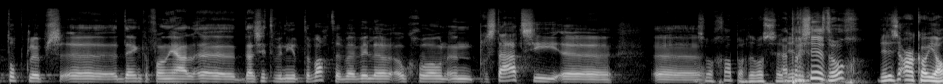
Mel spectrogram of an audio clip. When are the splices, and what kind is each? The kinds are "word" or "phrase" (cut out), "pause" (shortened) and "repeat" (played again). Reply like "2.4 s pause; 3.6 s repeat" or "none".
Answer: none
